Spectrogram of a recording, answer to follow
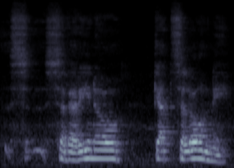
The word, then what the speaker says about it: Severino Gazzelloni: And uh on flute is uh Severino Gazzelloni. So, that pronunciation is correct.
